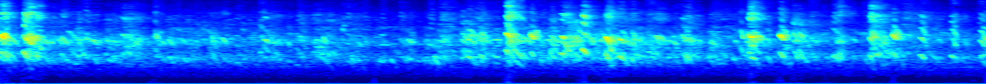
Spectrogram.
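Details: Dense, scratchy calling of Western jackdaws, rapid overlapping squawks forming a steady churn, swelling louder in the second half.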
